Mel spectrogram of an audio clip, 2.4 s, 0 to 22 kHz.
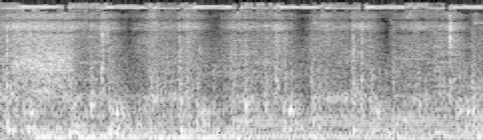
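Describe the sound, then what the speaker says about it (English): An Epson 1430 inkjet printer converted for DTF printing runs on roll film, its print head shuttling in a continuous busy mechanical whir with rhythmic clicks, close and steady. "I just want to show you that this printer are really working good."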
